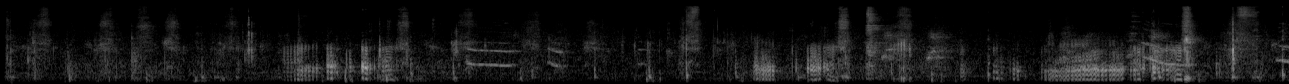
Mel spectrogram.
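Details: A Maltese play-fighting with a Yorkshire terrier gives high, short yips and whines mixed with low growls over busy scuffling clicks.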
